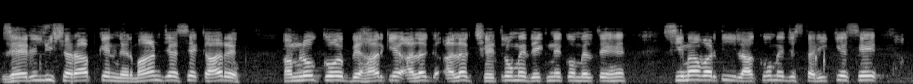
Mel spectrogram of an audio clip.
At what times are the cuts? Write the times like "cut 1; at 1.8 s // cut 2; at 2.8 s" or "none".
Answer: none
